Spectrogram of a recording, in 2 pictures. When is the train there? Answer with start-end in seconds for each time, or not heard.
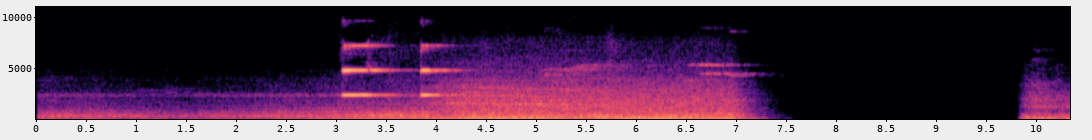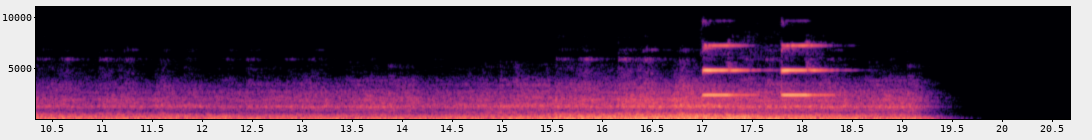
0.0-7.0, 9.8-19.2.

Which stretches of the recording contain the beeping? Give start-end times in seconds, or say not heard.
3.0-4.0, 16.9-18.2.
